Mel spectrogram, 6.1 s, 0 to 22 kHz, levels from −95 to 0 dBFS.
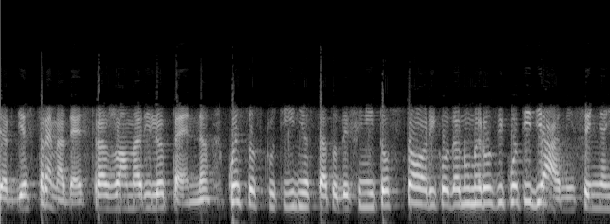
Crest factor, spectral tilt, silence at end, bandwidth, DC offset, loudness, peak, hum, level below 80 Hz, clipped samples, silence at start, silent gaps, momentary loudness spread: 14 dB; -6.5 dB/octave; 0 s; 4.7 kHz; under 0.1%; -20 LUFS; -6 dBFS; none; -66 dBFS; under 0.1%; 0 s; none; 5 LU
